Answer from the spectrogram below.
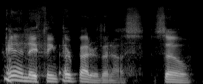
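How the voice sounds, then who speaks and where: Male co-host, deadpan teasing asides, casual sports banter, close dry mic. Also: medium pitch, moderate pace, no room sound. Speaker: podcast co-host.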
